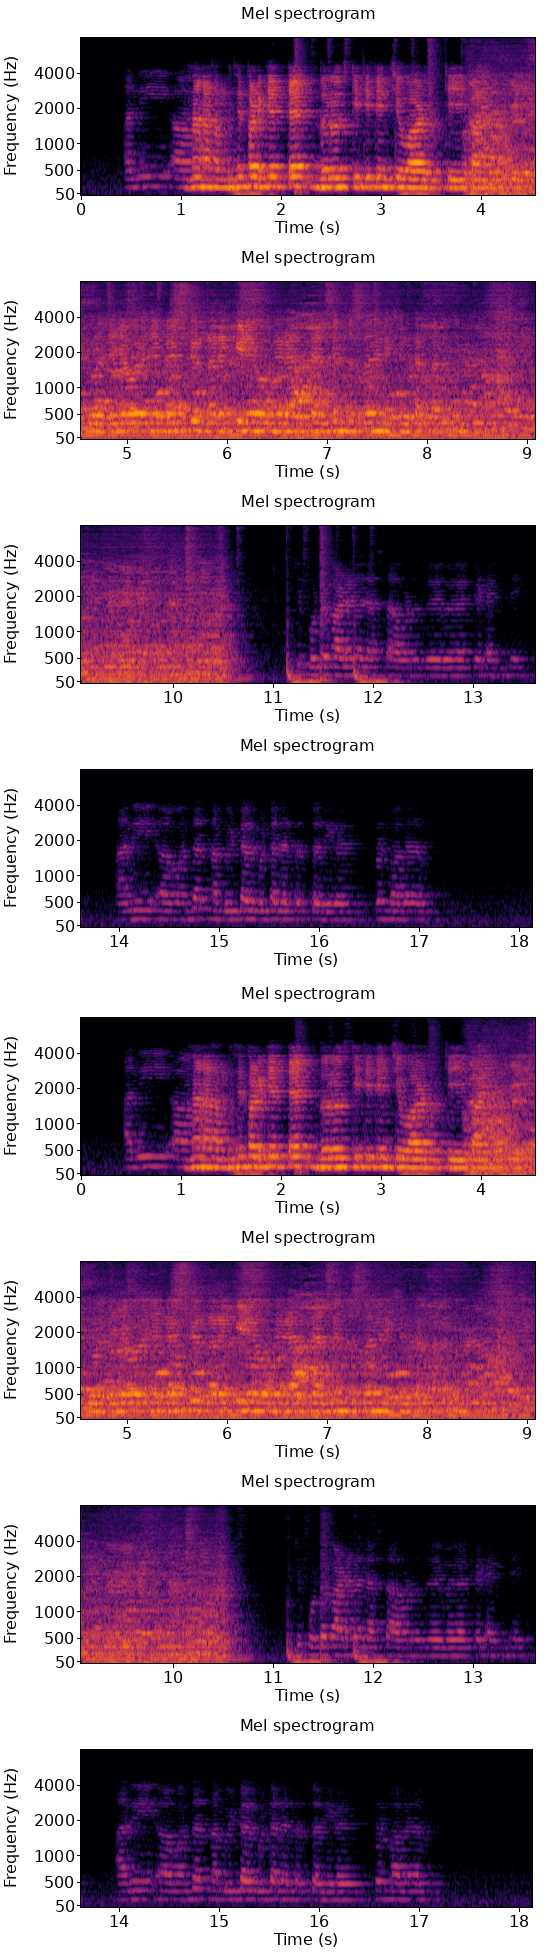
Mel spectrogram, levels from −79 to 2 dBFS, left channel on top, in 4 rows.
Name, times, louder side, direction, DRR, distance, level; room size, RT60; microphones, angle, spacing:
voice 1, 0.4-1.2 3.8-4.2 4.6-5.8 6.1-6.2 8.6-10.7 11.2-13.5 14.0-17.1, equal, 30° right, -10 dB, 1.4 m, -37 dB
voice 2, 1.0-8.5, left 2 dB, 20° left, -1 dB, 0.8 m, -19 dB
sound 1, 1.5-10.7 11.1-12.2, left 2 dB, 40° left, 0.4 m, -35 dB
sound 2, 3.8-10.5, equal, 5° left, 1.2 m, -23 dB
3.2 x 3.1 x 3.5 m, 0.65 s
head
